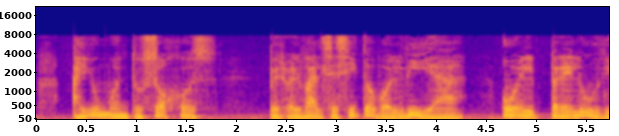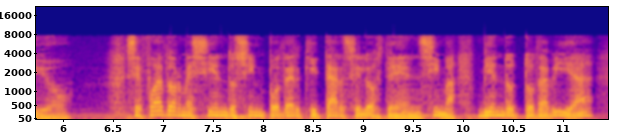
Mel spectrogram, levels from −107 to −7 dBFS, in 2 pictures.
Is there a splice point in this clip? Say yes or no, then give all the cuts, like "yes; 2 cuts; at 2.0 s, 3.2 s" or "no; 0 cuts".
no; 0 cuts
